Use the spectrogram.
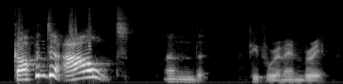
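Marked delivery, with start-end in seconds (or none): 0.1-1.2 German accent, very high-pitched and very loud. Recalling how a sign-off on the show was once said, in a german accent. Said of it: "I once said it in a German accent".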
